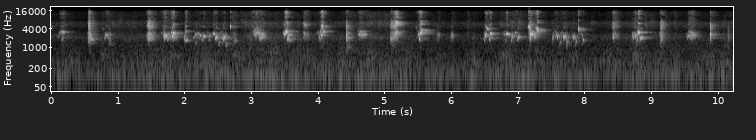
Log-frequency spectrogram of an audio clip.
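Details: Talking pet budgerigar in speech training, chattering on without a break: clusters of quick warbled syllables and sharp clicks, with short gaps, over a quiet background hum.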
